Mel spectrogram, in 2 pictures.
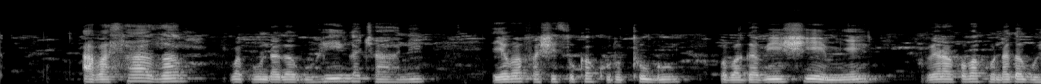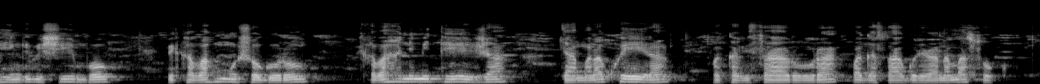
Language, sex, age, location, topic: Kinyarwanda, male, 18-24, Musanze, agriculture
